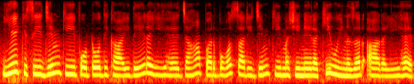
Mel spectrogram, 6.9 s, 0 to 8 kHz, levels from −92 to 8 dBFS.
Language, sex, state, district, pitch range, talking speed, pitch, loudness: Hindi, male, Rajasthan, Jaipur, 215-250 Hz, 190 wpm, 225 Hz, -14 LUFS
